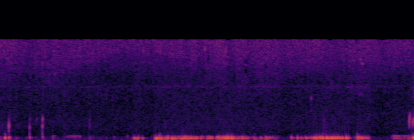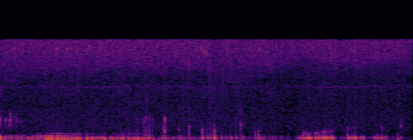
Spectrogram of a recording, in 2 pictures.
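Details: Low gurgling, bubbling rumbles of stomach growling (borborygmi) in several bursts with brief quiet gaps between them.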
